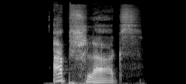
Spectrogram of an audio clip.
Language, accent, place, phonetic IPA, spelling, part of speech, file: German, Germany, Berlin, [ˈapʃlaːks], Abschlags, noun, De-Abschlags.ogg
- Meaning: genitive singular of Abschlag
